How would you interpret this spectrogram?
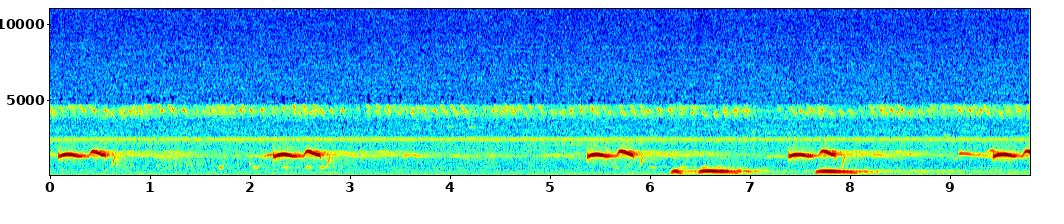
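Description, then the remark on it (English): A few low, soft hoots of a great horned owl sound over a steady insect drone, interspersed with repeated higher bird calls in a quiet setting at the transition from night into day. “In this recording, listen also for the low hoots of a great horned owl and the soft bouncing toots of a very distant western screech owl.”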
